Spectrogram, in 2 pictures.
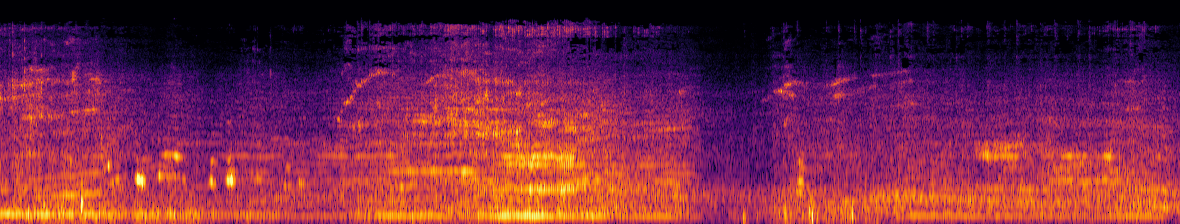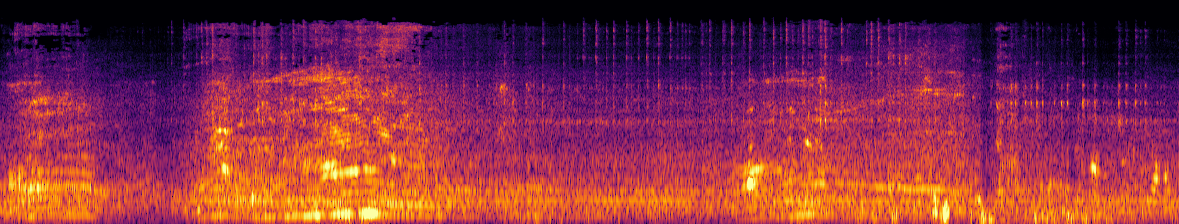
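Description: Radio-controlled car running on an asphalt track, its motor steady at times and rising in pitch as it speeds up, about two thirds of the way in and again near the end. Two sharp knocks come near the end.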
